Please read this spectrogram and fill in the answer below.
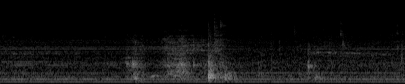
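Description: Quiet room tone with a steady electrical hum, and a few faint soft knocks and rustles near the middle.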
